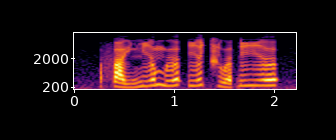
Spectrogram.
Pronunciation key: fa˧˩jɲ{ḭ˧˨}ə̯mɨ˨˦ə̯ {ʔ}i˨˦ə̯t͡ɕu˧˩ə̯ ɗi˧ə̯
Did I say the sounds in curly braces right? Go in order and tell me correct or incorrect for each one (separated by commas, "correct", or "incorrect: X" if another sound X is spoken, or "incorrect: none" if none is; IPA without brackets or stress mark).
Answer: incorrect: i˨˦, correct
